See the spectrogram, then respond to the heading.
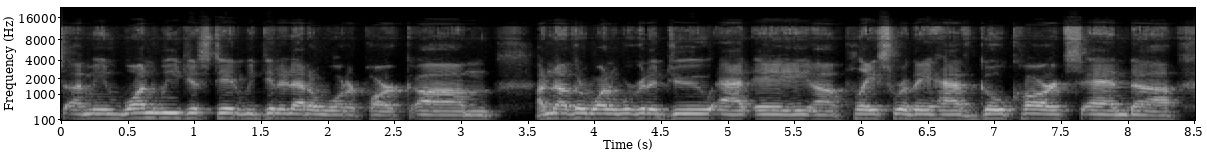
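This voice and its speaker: A man talks as a guest on a podcast, upbeat and playful as he explains his work. His voice sits at an ordinary middle pitch. The sound carries a roomy echo around him. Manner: energetic, jumps into playful quoted voices. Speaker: podcast guest, educator and motivational speaker. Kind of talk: animated conversational interview.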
